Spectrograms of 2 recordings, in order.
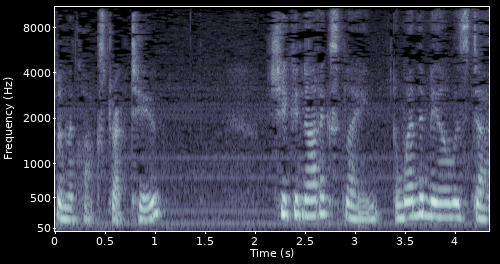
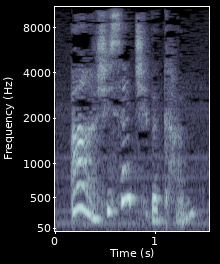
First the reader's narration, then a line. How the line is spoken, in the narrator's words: exclaimed the boy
